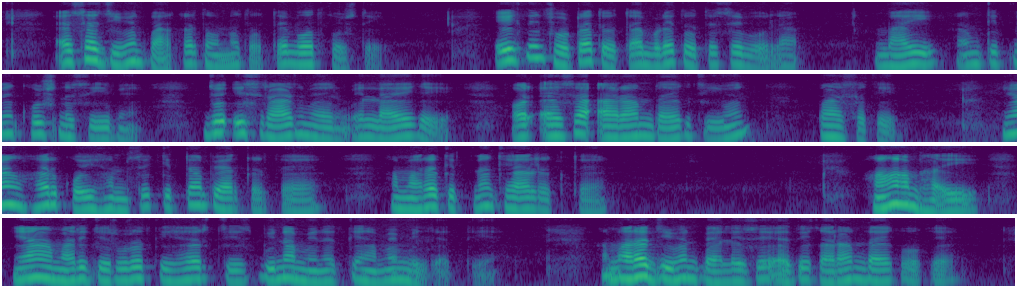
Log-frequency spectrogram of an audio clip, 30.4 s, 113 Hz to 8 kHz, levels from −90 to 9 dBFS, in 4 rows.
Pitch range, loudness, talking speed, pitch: 145-180 Hz, -36 LUFS, 140 wpm, 165 Hz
